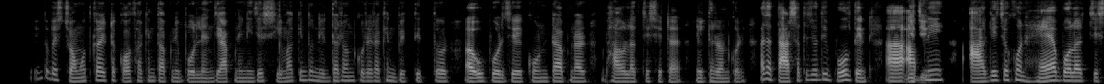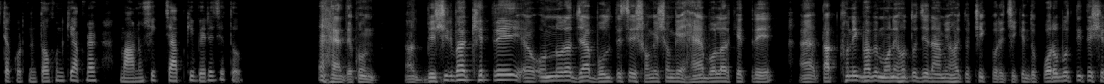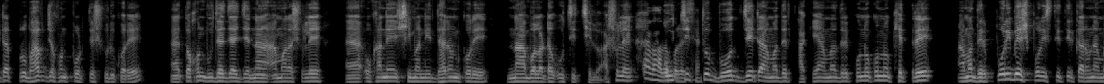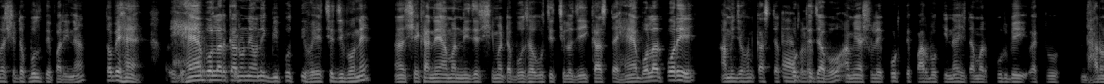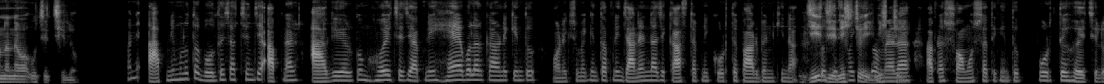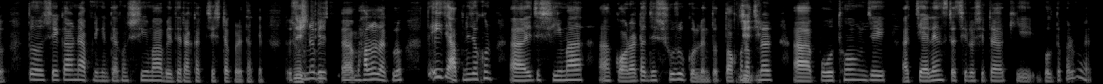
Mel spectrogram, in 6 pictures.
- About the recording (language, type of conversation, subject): Bengali, podcast, নিজের সীমা নির্ধারণ করা কীভাবে শিখলেন?
- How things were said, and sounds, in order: lip smack; tapping; other background noise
